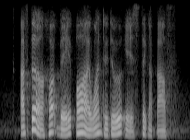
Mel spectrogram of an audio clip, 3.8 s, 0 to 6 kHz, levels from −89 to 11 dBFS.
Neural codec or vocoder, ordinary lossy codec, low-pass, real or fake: codec, 16 kHz, 1.1 kbps, Voila-Tokenizer; none; 5.4 kHz; fake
